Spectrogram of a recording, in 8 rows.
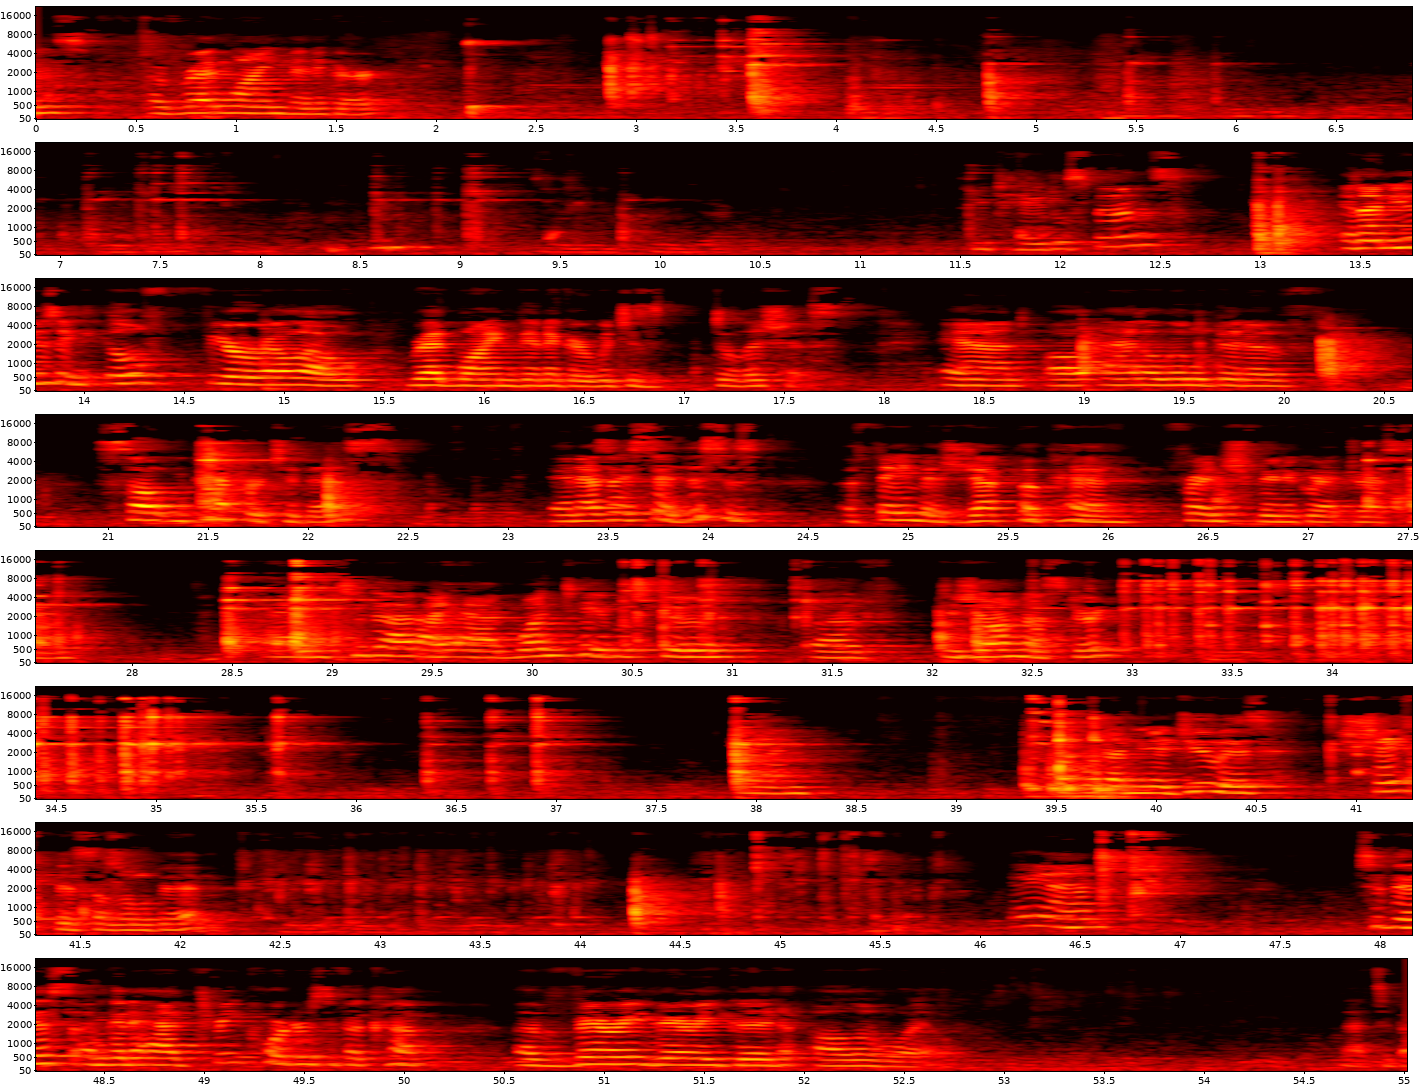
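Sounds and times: metal spoon clinking glass bowl: 6.9s - 10.0s, 27.2s - 27.9s, 30.4s - 37.3s, 39.4s - 39.9s.

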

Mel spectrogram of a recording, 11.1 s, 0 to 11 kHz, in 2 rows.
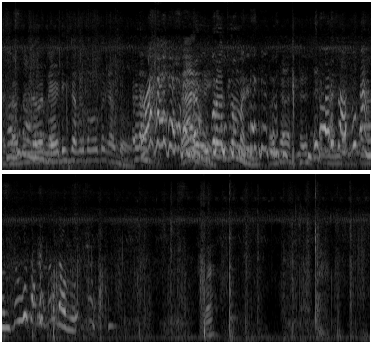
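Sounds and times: people talking and calling out: 0.0s - 9.2s
crickets chirring: 0.0s - 11.0s.

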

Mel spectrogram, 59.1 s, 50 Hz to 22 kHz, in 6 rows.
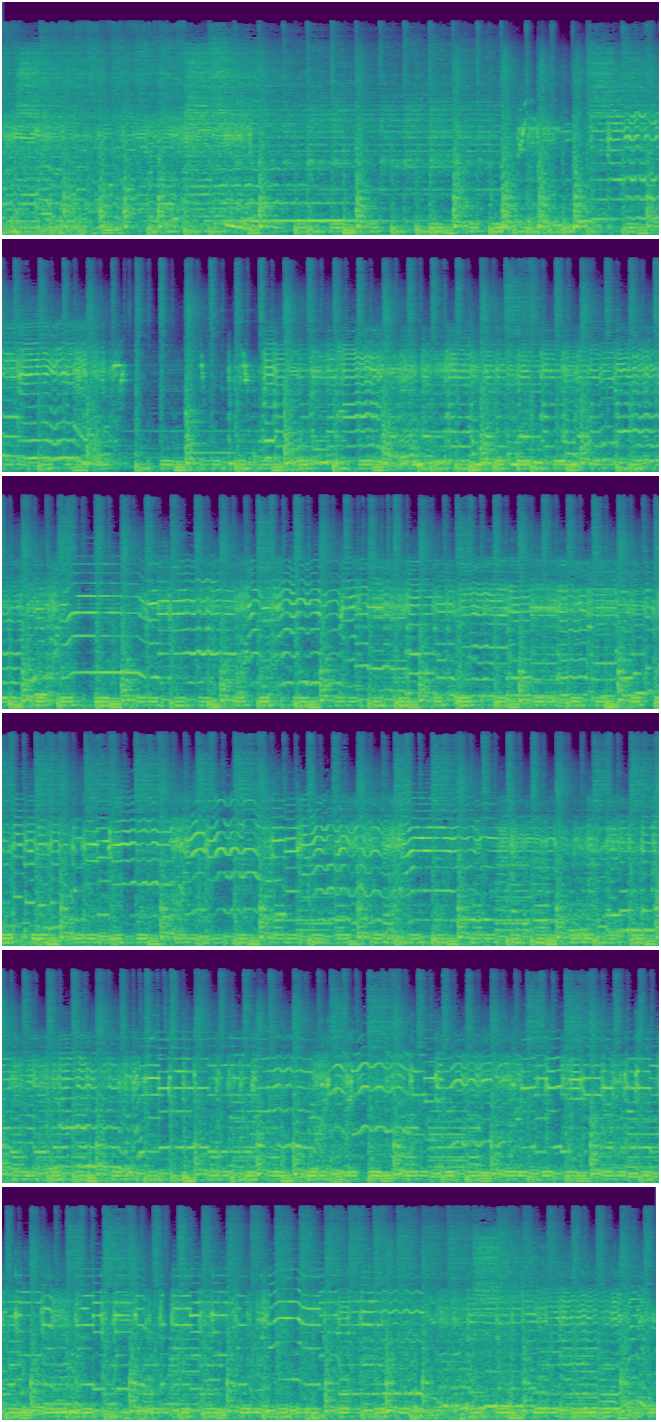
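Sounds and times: drum kit with cymbals: 0.0s - 59.0s
electric guitar bending notes: 0.0s - 59.0s.

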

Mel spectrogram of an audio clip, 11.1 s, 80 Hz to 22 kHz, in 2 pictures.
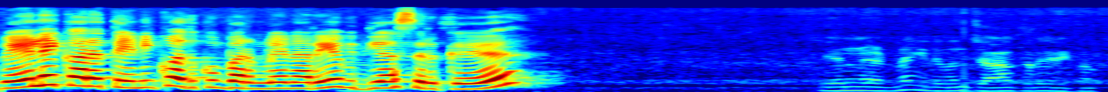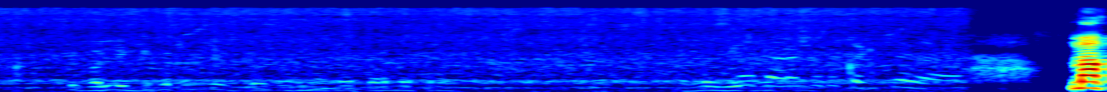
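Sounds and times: honeybee buzzing: 0.0s - 10.6s.

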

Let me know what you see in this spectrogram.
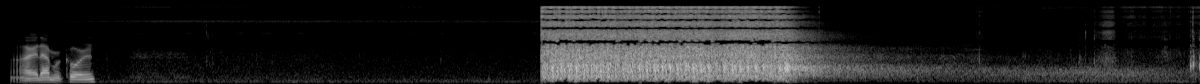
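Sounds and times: rifle rapid shots: 5.4s - 9.0s
gunshot echo: 5.4s - 10.1s.

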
